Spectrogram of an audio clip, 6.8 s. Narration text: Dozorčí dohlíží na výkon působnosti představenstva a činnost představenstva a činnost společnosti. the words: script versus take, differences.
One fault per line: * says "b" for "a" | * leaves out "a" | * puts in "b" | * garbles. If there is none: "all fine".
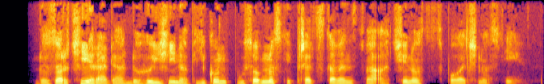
* puts in "rada"
* leaves out "představenstva a činnost"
